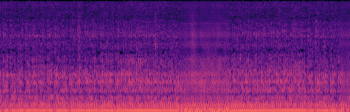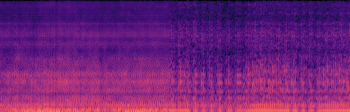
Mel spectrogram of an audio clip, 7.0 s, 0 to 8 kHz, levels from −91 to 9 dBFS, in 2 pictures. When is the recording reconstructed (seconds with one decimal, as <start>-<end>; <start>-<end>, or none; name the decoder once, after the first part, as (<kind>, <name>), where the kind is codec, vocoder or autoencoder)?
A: 1.8-2.3 (vocoder, Vocos); 3.4-5.2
